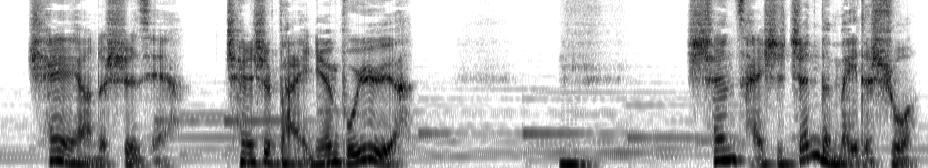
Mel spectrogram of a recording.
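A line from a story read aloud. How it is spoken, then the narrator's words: Smiling murmur to himself. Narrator (Chinese): 露出一抹微笑来，喃喃自语道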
